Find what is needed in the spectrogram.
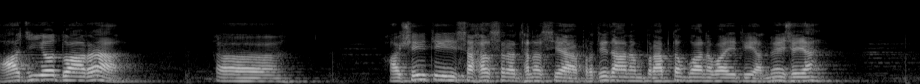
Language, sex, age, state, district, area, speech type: Sanskrit, male, 60+, Karnataka, Shimoga, urban, read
